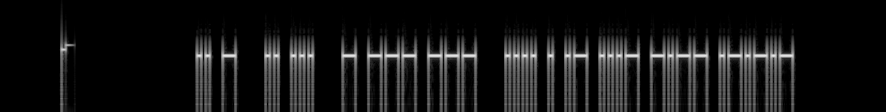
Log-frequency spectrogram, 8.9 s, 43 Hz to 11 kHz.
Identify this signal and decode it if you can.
Morse code, heard as a keyed tone, about 28 wpm, 700 Hz. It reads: IT IS TOO HEAVY.
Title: Sentences from Top 1100 Words 28wpm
